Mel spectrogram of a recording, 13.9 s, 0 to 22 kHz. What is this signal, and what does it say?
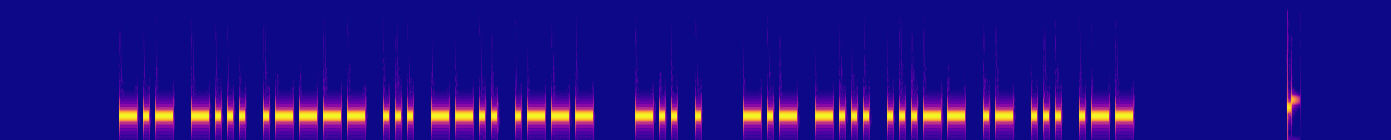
Morse code, heard as a keyed tone, about 21 wpm, 700 Hz. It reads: KB1SZJ DE KB3ASW
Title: USA Callsign DE Callsign - 6 Characters - 20wpm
